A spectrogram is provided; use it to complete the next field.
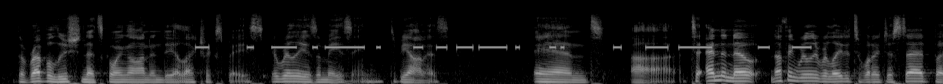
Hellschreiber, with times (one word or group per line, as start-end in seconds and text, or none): none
